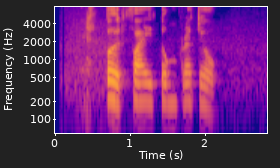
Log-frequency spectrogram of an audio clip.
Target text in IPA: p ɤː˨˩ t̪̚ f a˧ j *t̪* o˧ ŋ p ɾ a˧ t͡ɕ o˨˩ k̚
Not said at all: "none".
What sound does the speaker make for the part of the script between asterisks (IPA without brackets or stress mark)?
t̪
